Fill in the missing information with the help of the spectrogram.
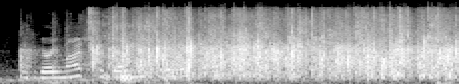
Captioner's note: applause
